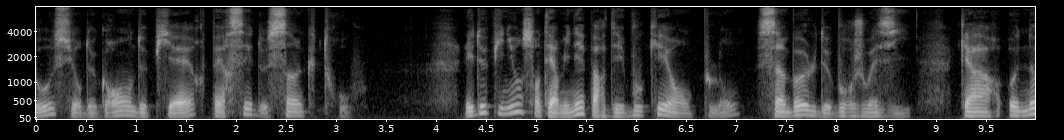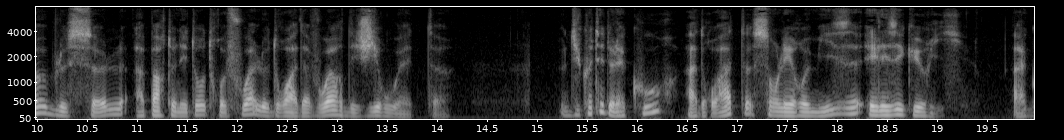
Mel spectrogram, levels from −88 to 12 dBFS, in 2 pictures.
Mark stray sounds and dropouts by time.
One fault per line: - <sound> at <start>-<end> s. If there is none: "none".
none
